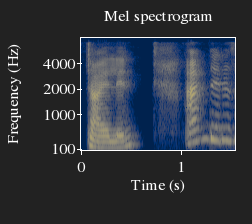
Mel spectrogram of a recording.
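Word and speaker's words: ptyalin: हम टायलिन भी कहते यहां पर ध्यान देंगे बच्चे यहां पर पी साइलेंट है सो we pronounce it एस टाइलिन and there is अ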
